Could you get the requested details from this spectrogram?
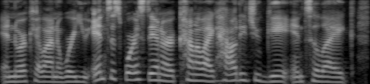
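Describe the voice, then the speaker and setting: A woman from Florida hosts a relaxed podcast interview. Her voice sits a little low, and her talk is loose and chatty. She fills her questions with "like". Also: quick pace. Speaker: podcast host. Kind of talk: casual interview chat.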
